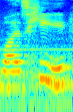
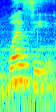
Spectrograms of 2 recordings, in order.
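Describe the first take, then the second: First: The h sound of 'he' is clearly pronounced. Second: The h sound is dropped, joining the words. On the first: "instead of saying was he" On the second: "we tend to omit the H sound"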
